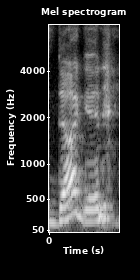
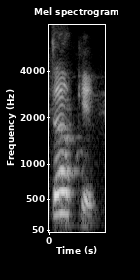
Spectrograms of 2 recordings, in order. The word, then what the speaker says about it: Duggan: it had to be how do you pronounce his name it's it's duing but the reason I asked because somebody said yesterday ducking yeah they don't they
